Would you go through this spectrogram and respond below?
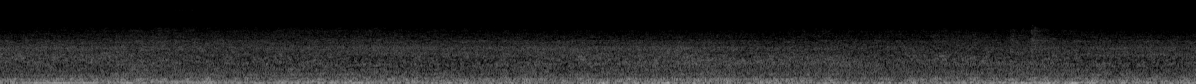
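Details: Steady low rumble of passing vehicles or traffic with no clear animal voice.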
